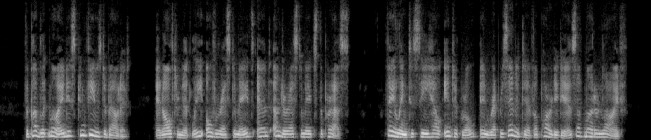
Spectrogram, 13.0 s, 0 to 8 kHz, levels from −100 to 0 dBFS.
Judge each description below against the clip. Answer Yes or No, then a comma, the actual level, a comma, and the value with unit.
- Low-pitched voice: No, medium, 185 Hz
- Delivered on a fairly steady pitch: No, average, 5.0 semitones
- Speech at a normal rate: No, slow, 130 wpm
